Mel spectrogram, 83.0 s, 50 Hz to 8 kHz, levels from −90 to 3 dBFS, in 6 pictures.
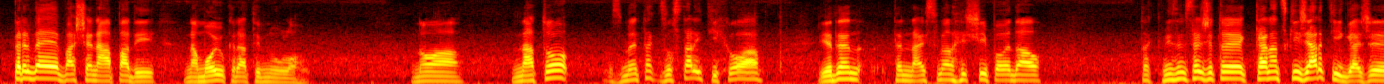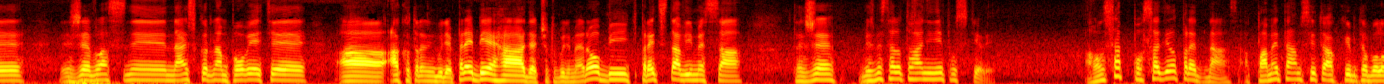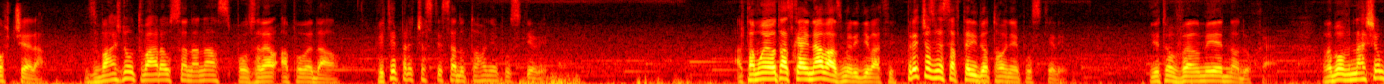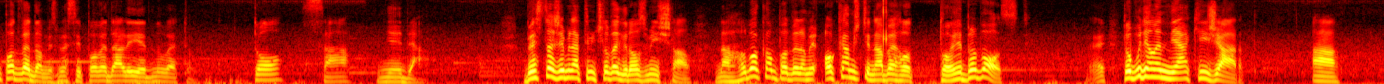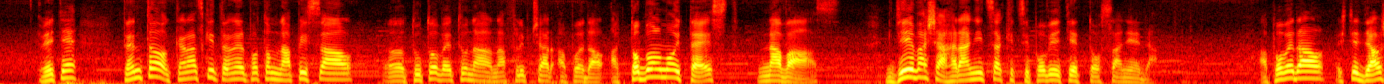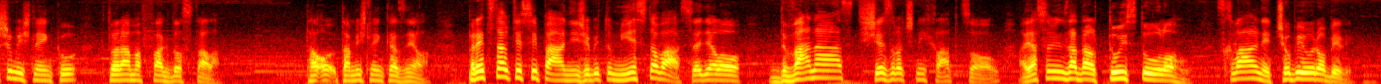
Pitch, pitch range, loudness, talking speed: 145 Hz, 120-175 Hz, -22 LUFS, 150 wpm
